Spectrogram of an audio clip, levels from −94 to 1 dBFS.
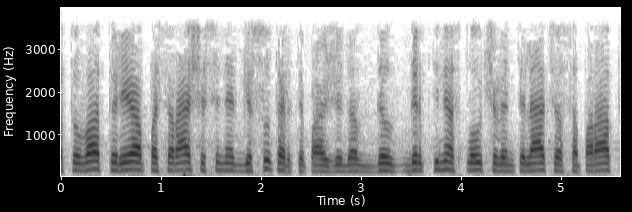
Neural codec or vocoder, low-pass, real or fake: none; 3.6 kHz; real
